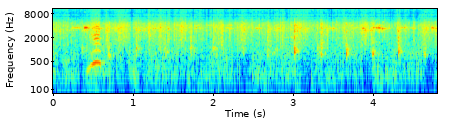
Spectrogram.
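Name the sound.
horse hooves clip-clopping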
